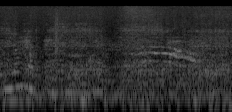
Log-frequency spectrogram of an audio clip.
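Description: A small child's short vocal sounds, pitched and voice-like, with a falling glide near the end, over faint store background.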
